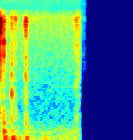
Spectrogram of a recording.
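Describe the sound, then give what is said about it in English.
A quick burst of three or four soft keyboard clicks, faint, trailing into quiet background noise before cutting to silence. No one speaks. “I heard him heard the keyboard.”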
